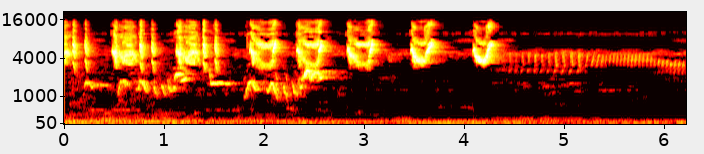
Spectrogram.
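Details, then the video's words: Long-tailed shrike singing vigorously: a run of harsh, squawky high notes in quick succession, ending in a drawn-out buzzy, rattling trill, over a low background rumble. "cendet gacor manteb banget"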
